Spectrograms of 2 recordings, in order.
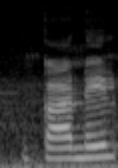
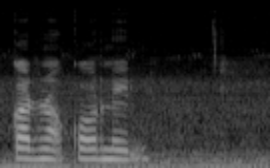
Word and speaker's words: colonel: Its modern pronunciation Carnel probably comes from an alternative from for, formerly in use Cornell.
